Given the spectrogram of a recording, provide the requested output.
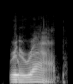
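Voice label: "rewrap", American English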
